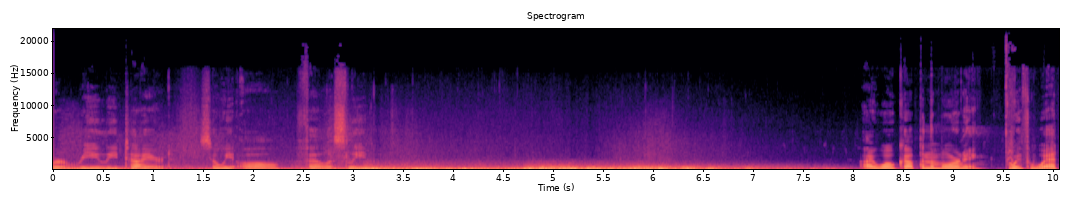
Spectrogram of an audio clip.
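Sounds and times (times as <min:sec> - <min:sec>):
speech: 0:00.0 - 0:03.7, 0:08.1 - 0:10.0
wind heard from inside tents: 0:00.0 - 0:10.0
deep loud thunder rolling heard from inside tents: 0:00.7 - 0:08.0.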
